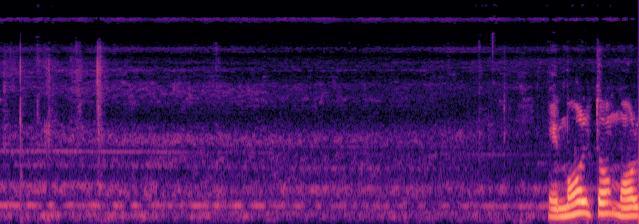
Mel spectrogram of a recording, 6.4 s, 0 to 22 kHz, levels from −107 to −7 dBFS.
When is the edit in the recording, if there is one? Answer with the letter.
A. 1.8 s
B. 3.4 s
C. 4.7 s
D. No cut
D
